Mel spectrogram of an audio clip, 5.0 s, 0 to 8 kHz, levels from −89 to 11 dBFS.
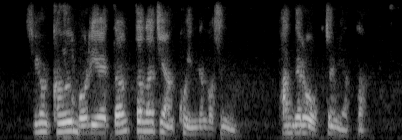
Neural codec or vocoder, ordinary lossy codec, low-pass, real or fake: none; Opus, 32 kbps; 7.2 kHz; real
